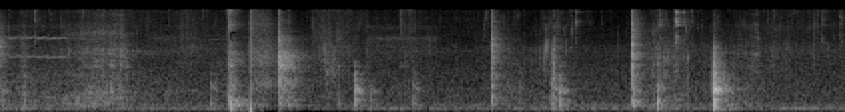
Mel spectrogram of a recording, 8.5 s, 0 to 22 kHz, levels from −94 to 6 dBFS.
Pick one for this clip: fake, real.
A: real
